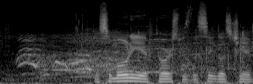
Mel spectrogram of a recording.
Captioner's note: crowd groans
